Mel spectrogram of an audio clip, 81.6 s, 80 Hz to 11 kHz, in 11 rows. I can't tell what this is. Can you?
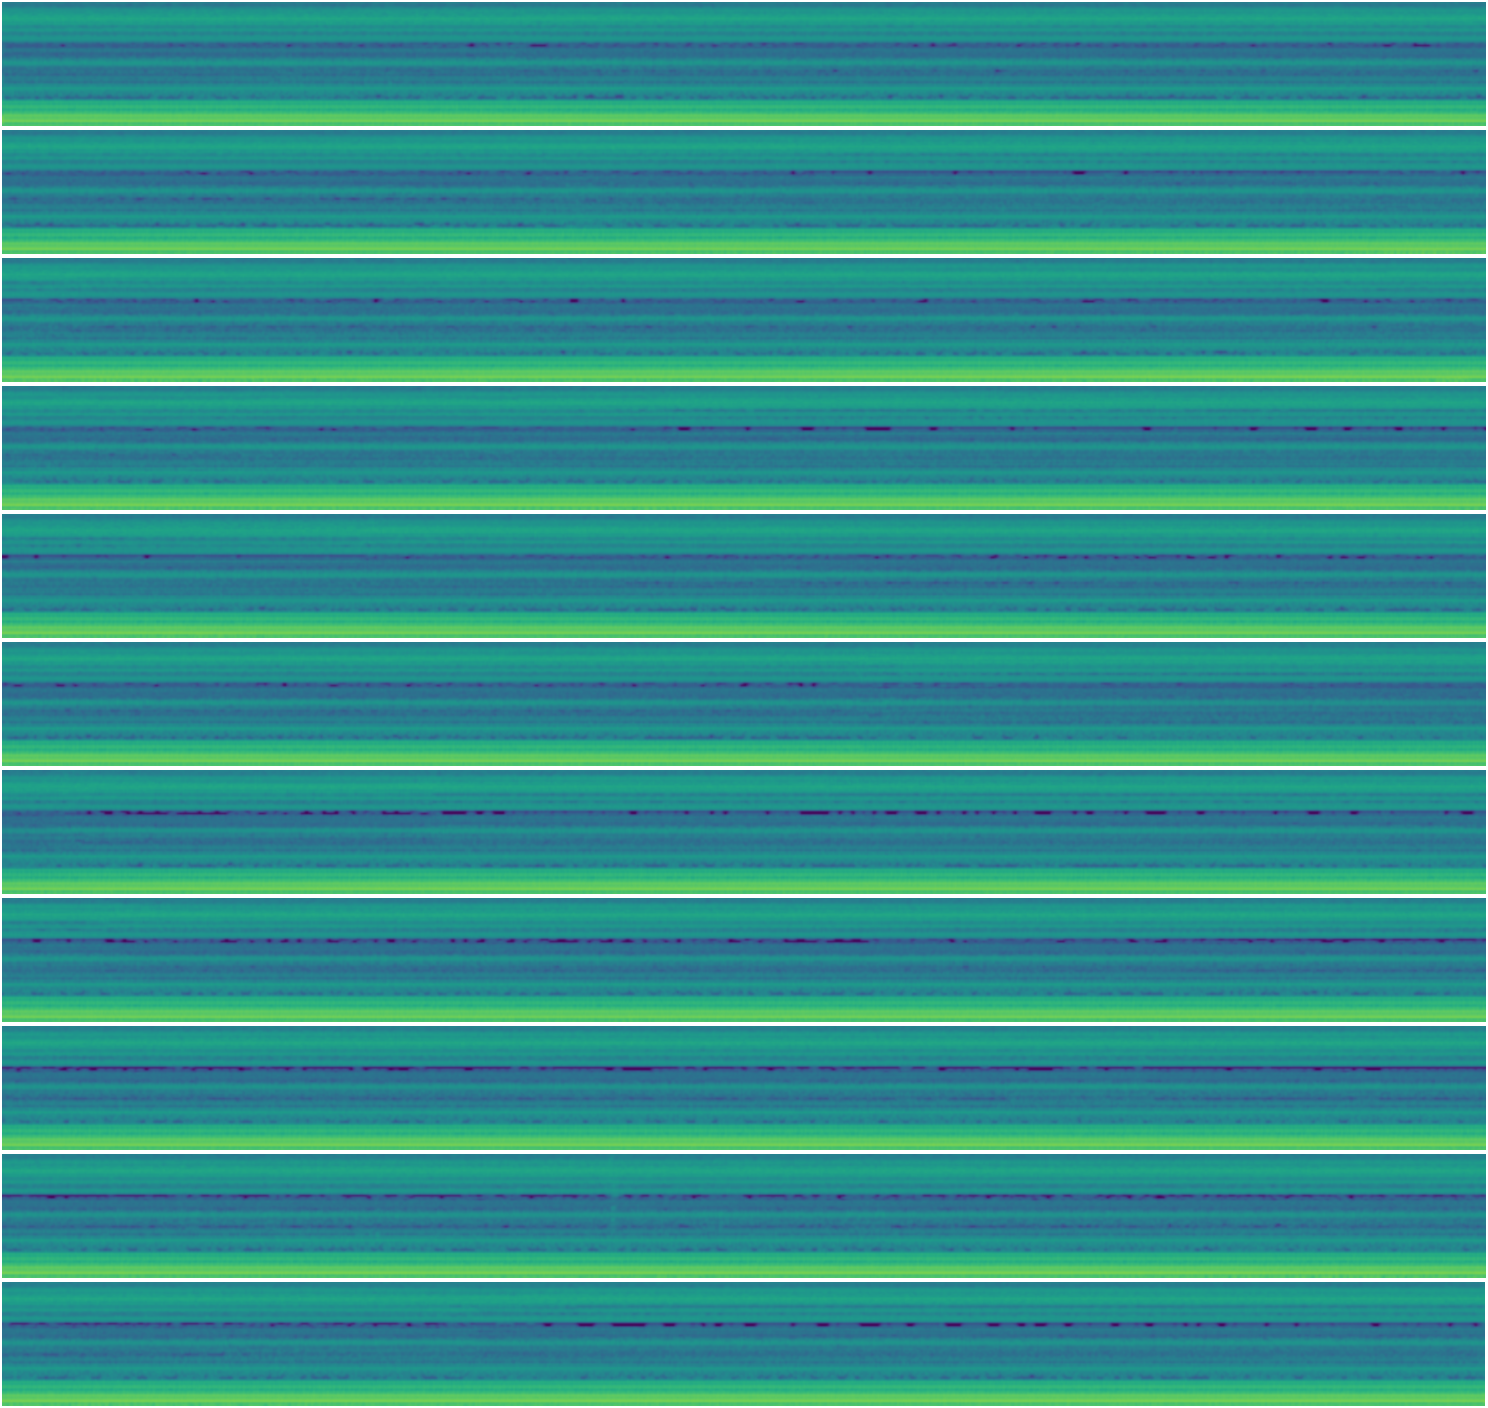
neon tube fluorescent light hum cu2
fluorescent, light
